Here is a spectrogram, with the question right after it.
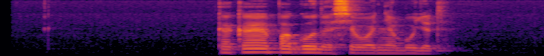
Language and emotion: Russian, neutral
